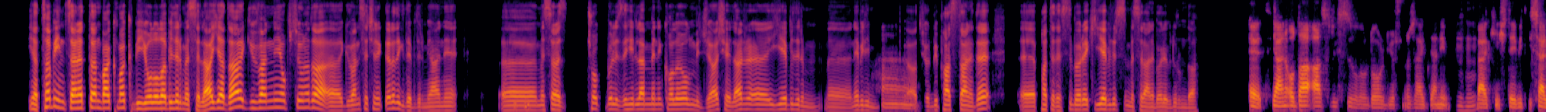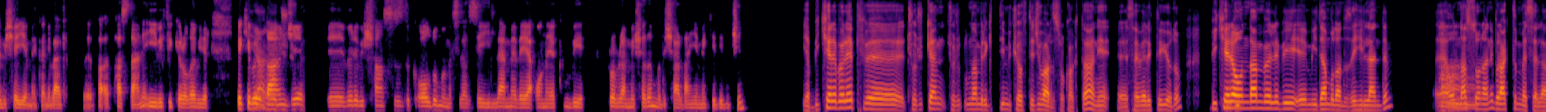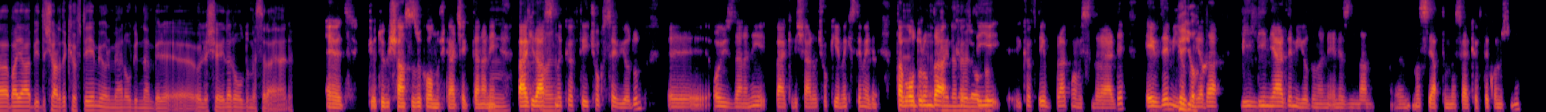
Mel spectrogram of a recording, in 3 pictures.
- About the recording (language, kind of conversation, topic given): Turkish, podcast, Dışarıda yemek yerken sağlıklı seçimleri nasıl yapıyorsun?
- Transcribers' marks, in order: other background noise; unintelligible speech; laughing while speaking: "E, yok"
